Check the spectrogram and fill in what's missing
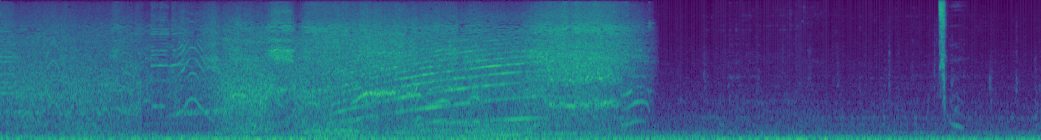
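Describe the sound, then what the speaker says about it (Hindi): During a movie car chase, tires squeal and skid in long, loud screeching sweeps over engine noise for about five seconds. Then it drops to a quiet background with one sharp high chirp. "उस गाड़ी का पीछा करो।"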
